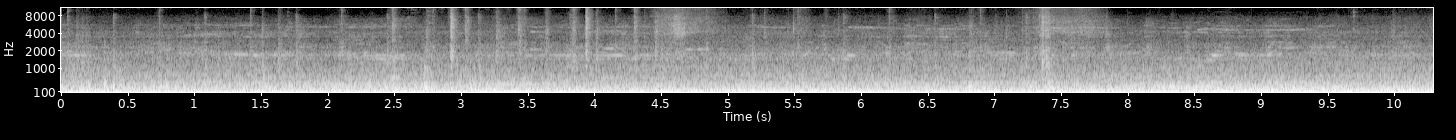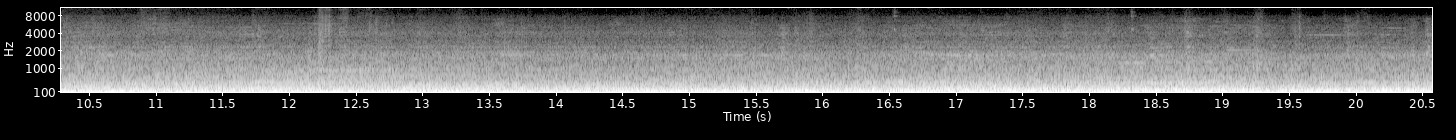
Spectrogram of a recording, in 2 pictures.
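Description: Steady low road and engine rumble heard inside a moving car's cabin, with two brief hisses a few seconds in.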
